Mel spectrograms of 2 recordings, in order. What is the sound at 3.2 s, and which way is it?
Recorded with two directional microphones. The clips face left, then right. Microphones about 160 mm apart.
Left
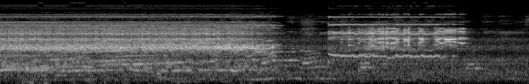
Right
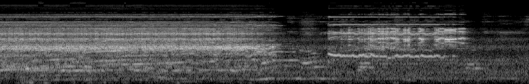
Ringtone, 40° left (ahead or behind).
